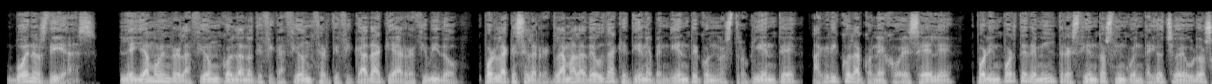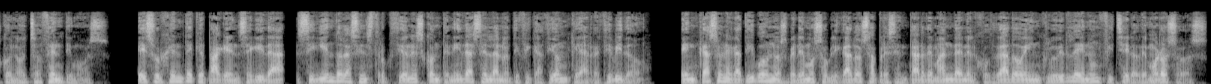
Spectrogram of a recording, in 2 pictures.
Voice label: audio call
